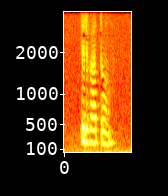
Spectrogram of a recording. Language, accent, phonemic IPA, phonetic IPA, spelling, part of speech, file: Armenian, Eastern Armenian, /dəɾvɑˈtum/, [dəɾvɑtúm], դրվատում, noun, Hy-դրվատում.ogg
- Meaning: praise, praising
